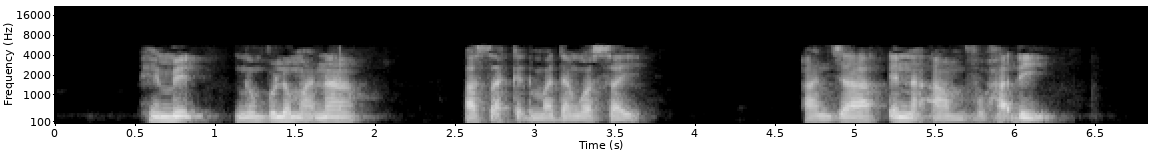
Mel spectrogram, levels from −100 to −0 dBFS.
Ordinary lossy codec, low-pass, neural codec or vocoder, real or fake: MP3, 48 kbps; 5.4 kHz; vocoder, 44.1 kHz, 80 mel bands, Vocos; fake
